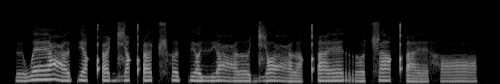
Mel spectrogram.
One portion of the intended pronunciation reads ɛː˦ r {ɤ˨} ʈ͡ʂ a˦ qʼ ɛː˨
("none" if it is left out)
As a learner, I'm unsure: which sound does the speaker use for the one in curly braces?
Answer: ɤ˨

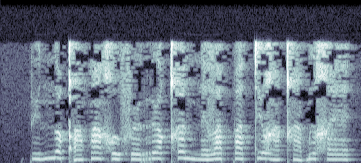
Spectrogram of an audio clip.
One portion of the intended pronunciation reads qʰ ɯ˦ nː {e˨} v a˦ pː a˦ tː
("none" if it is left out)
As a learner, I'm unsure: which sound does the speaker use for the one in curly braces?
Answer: ɛ˨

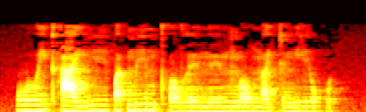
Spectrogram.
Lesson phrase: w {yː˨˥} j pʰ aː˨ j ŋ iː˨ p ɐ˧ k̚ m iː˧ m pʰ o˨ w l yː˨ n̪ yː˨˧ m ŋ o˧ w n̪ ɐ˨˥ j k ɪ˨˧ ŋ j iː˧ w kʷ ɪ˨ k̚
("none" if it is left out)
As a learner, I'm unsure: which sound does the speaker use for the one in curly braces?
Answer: uː˨˥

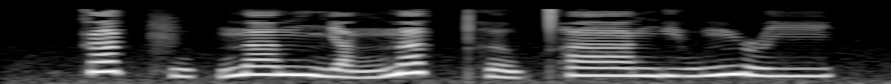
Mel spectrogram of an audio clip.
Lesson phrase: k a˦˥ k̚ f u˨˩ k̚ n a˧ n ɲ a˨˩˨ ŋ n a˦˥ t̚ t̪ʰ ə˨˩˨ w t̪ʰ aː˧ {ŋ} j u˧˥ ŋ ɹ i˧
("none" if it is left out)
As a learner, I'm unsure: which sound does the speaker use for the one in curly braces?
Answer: ŋ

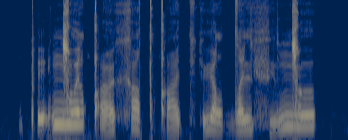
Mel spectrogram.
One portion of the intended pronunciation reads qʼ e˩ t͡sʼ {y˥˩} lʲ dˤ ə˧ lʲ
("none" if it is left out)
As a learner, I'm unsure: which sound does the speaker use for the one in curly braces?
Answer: y˥˩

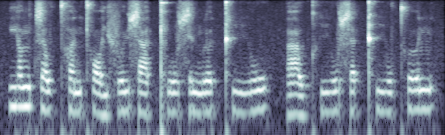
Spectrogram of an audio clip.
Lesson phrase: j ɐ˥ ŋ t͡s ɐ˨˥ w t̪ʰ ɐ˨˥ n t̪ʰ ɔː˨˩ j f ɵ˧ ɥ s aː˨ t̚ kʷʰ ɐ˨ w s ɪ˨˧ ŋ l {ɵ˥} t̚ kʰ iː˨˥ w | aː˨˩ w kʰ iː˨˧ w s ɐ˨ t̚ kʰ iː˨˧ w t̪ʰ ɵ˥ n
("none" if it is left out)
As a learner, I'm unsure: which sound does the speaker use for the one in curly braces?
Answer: ɵ˨˥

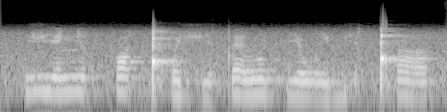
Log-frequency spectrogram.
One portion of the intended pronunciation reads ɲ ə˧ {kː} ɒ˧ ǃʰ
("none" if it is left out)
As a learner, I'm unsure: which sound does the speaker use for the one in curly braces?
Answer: kː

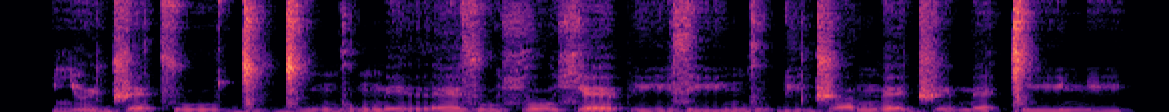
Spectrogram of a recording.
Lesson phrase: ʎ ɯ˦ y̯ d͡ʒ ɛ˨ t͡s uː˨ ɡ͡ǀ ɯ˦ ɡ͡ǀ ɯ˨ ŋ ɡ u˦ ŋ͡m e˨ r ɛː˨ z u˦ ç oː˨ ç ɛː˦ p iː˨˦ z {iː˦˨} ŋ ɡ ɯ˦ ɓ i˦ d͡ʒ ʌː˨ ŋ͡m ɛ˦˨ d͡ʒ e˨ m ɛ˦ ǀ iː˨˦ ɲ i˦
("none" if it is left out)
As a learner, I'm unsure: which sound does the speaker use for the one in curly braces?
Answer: iː˦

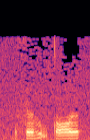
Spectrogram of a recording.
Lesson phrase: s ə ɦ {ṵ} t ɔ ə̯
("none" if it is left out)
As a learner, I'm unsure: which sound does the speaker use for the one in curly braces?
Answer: ṵ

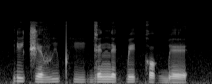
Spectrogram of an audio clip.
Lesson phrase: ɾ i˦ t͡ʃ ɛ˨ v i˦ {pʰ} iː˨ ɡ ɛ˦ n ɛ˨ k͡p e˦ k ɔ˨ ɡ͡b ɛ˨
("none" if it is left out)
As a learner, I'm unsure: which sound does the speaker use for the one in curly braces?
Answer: pʰ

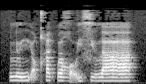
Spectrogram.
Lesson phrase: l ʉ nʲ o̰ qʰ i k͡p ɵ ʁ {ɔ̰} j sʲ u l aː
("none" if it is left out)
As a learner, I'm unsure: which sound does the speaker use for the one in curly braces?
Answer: o̰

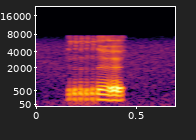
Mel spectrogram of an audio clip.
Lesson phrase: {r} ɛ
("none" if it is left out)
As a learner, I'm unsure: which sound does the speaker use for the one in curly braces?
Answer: r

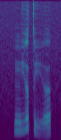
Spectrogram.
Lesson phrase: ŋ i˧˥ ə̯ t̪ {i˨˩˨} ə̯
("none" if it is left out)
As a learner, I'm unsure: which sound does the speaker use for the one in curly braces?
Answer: i˨˩˨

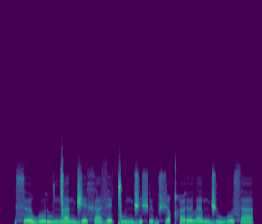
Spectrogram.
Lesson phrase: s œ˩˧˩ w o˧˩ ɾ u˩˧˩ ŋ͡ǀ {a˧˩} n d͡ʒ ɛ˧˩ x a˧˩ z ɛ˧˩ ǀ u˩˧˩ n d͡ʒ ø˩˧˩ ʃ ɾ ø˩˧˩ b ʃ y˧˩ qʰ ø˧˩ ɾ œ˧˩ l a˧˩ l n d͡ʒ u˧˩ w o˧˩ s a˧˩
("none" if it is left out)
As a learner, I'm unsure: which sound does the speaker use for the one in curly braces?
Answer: a˧˩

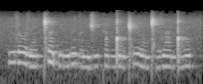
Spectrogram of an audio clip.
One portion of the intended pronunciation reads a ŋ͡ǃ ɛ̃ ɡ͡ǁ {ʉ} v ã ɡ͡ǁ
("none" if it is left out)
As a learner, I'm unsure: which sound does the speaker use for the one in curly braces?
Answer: ø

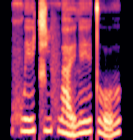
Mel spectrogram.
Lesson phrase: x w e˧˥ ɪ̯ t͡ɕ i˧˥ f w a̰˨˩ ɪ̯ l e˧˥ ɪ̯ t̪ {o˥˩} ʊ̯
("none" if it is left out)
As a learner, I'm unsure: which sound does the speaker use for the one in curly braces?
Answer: o̰˨˩˦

